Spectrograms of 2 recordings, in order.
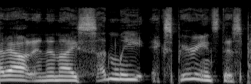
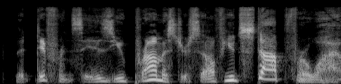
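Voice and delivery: put-on guilt voice, pitched lower; 5 semitones lower than usual. Speaker retells an argument with their own guilt, answering in the guilt voice. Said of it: "That's my guilt voice".

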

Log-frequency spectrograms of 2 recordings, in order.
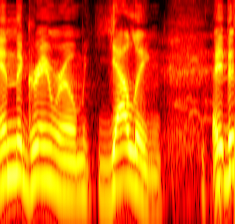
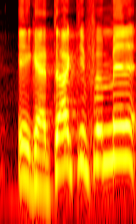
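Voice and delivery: put-on terrible hybrid Boston accent, pitched up; 8 semitones higher than usual. Quoting a man who came up after a show, in a bad Boston accent. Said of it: "my Boston accent is probably terrible right now".

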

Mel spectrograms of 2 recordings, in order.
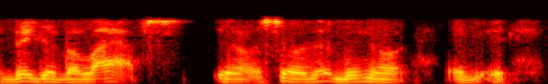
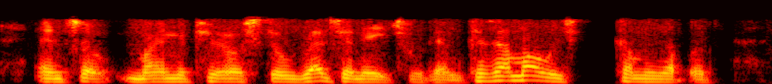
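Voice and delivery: ordinary delivery

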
